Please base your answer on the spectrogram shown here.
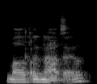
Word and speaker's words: Maldonado: I don't know if I've ever am I pronouncing your last name correctly yes malado awesome um Quinton got uh their BFA from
